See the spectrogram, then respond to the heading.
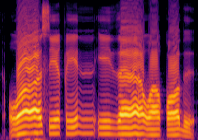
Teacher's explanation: ada tanwin bertemu dengan huruf hamzah maka ini kita an dengan izhar halqi yaitu suara tanwinnya atau nunnya dibaca dengan jelas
